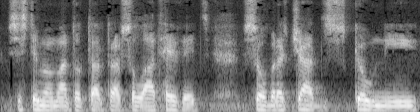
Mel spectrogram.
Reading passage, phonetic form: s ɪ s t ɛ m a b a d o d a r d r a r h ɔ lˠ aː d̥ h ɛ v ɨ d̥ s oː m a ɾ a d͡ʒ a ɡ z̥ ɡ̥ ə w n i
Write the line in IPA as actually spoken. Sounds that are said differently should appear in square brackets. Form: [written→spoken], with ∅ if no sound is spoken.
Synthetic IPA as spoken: s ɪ s t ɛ m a [b→m] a d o d a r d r a r [h→s] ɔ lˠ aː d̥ h ɛ v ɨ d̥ s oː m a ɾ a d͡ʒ a [ɡ→d] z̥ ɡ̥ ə w n i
